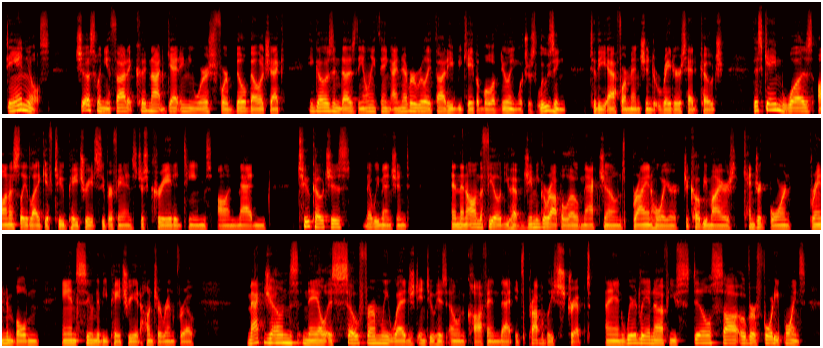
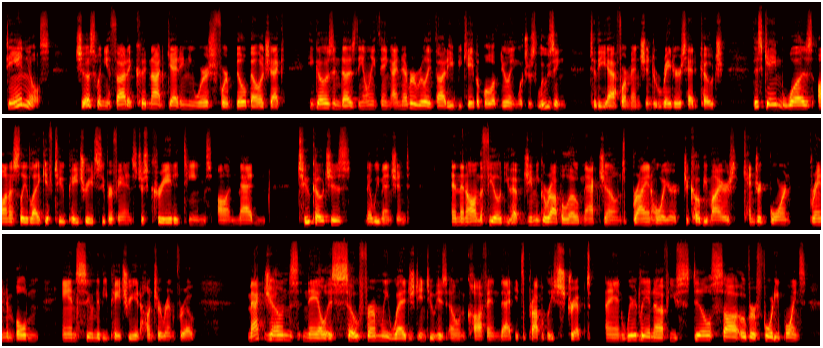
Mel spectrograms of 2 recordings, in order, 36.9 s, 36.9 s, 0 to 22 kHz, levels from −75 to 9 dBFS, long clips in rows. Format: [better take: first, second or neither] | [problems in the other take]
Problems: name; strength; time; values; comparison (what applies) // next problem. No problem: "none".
first | thin; very; fading below 300 Hz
